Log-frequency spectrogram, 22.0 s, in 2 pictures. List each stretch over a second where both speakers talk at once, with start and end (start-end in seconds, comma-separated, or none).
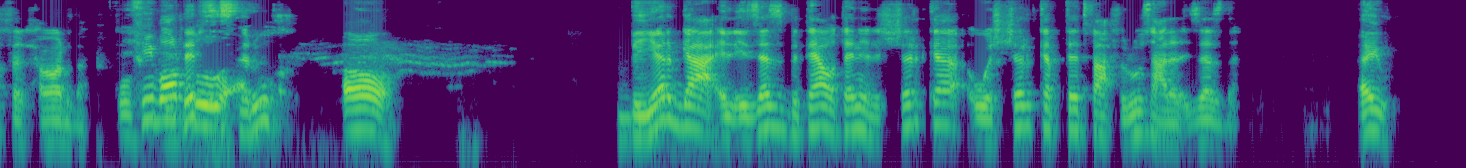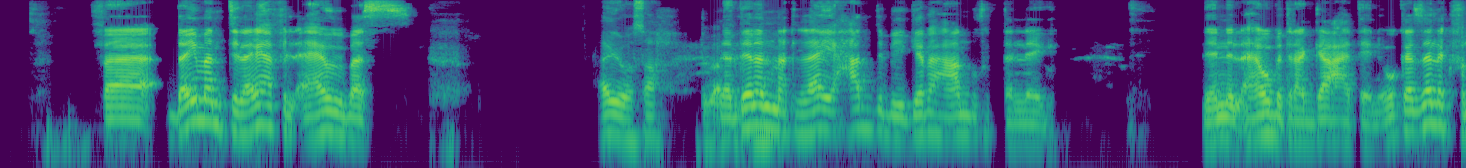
none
